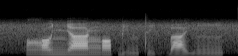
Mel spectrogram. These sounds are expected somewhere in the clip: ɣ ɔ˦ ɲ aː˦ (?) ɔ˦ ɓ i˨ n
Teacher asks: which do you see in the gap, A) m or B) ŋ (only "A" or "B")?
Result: B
